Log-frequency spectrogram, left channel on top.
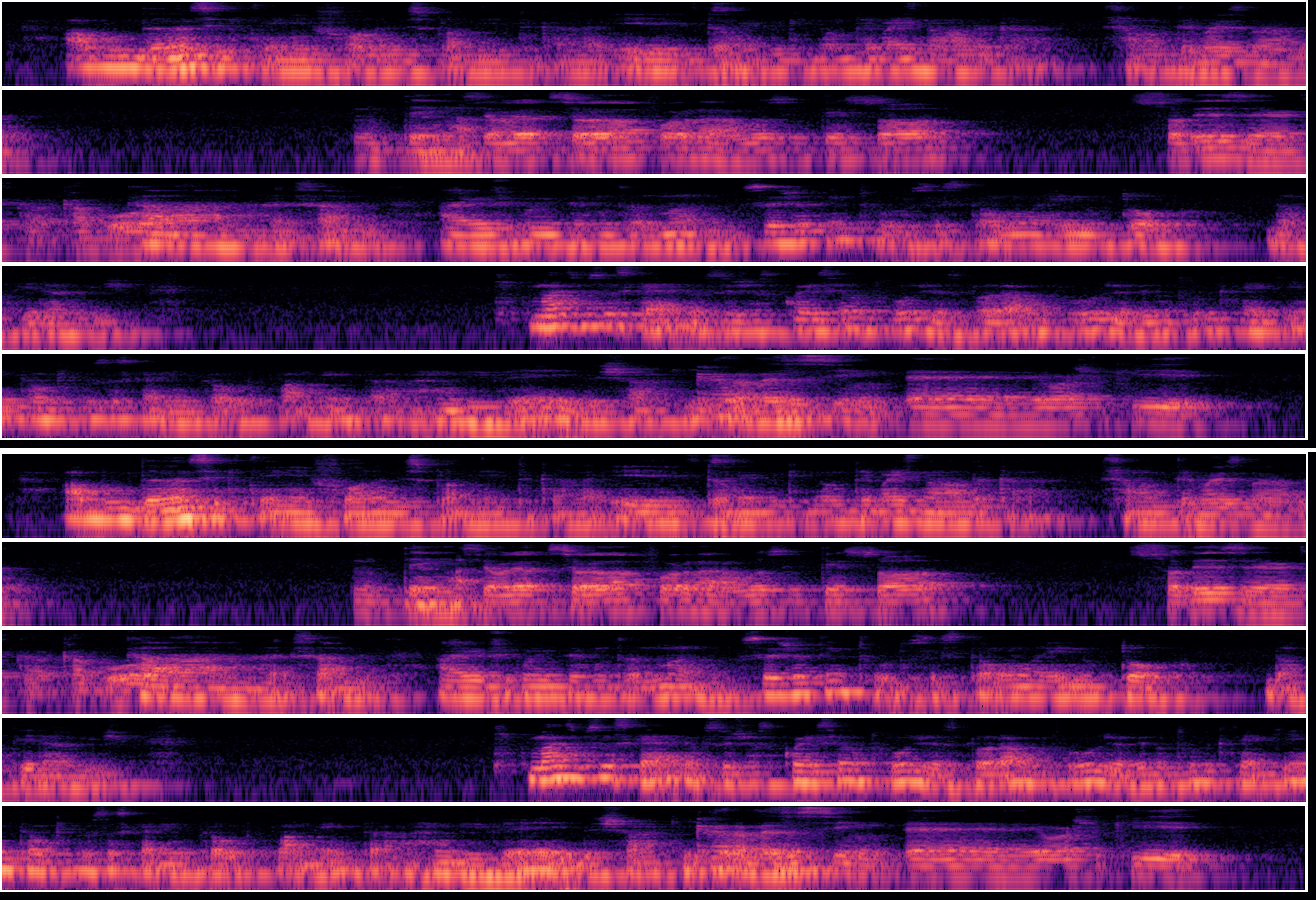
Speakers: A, on the right; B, on the right.
A: A abundância que tem aí fora nesse planeta, cara. Eles
B: Então,
A: dizendo que não tem mais nada, cara, sabe?
B: não tem mais nada. Não tem.
A: Ah,
B: Você olha, você olha lá fora na rua, assim, tem só, só deserto, cara. Acabou.
A: Cara, sabe? Aí eu fico me perguntando, mano, vocês já têm tudo, vocês estão aí no topo da pirâmide. O que mais vocês querem? Vocês já conheceram tudo, já exploraram tudo, já viram tudo que tem aqui, então o que vocês querem? Ir para outro planeta, <laughs> viver e deixar aqui
B: Cara,
A: todo
B: mas
A: mundo?
B: assim, é, eu acho que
